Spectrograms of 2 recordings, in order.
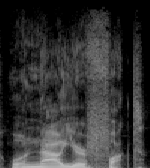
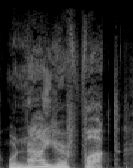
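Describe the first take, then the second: First: Slow retold verdict at usual pitch; drawn-out, understated pronouncement; deadpan verdict. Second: High, drawn-out mock yell; slow, high retold yell; cop yelling. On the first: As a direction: deliver it slowly, without yelling. Retold cop's verdict, first take. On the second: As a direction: imitate a yelling cop, pitched up. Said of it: "the cop was yelling at him".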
